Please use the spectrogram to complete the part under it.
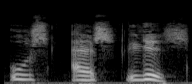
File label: portuguese them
